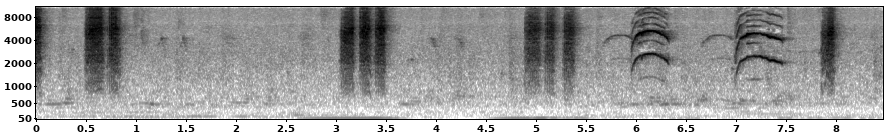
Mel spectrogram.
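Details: Ashy drongo delivering spaced groups of harsh, scratchy broadband notes, followed by two ringing arched calls with rich overtones, then a single rasp.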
